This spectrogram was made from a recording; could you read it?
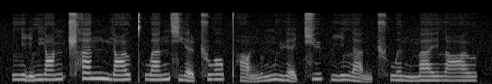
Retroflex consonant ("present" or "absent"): present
